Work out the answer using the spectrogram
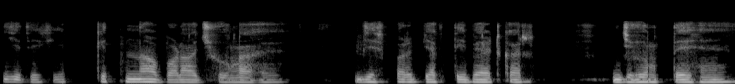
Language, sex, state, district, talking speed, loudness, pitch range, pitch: Hindi, male, Uttar Pradesh, Budaun, 90 wpm, -27 LUFS, 110-120 Hz, 115 Hz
